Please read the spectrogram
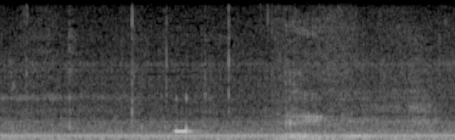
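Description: A steady two-note telephone tone over a speakerphone after a call's voicemail message ends, with one short higher beep about a second in.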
